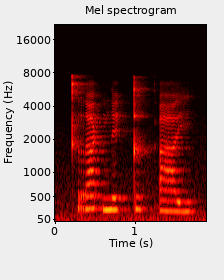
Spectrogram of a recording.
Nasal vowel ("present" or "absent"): absent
